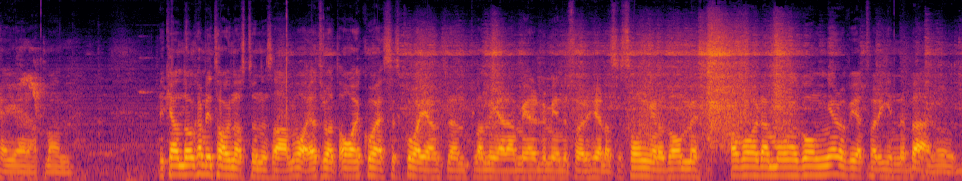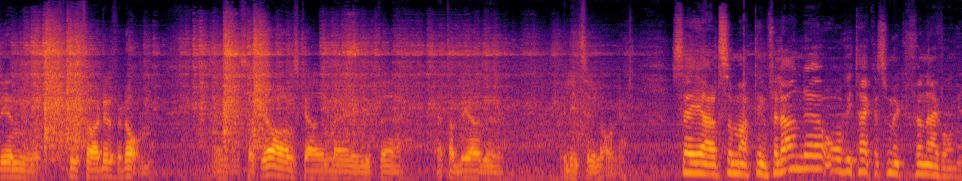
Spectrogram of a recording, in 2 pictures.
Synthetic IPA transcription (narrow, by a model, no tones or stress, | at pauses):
kʰaɾjæːɾat̪man | d̪̥ɛkʰand̪ɔmkʰanbliːt̪ʰɑːɡnavst̪ɵnənsalːvɑːɾjɑɡt̪ʰɾuːɾat̪ɑːɪkʰoːɛsɛskʰoːɛjɛnt̪lɪɡənpʰlaneːɾaɾmeːɾɛlːəɾmɪnd̪ɾəfœːɾəɦeːlasɛsɔŋːənɔd̪ɔmhaɾvɑːɾɪt̪̚d̪æɾmɔŋːaɡɔŋːəɾɔveːt̪vad̪ɛɪnːəbæːɾɔd̪ɛɛnst̪uːɾfœːɖeːlfœɖɔm | sɔat̪jɑːœnskaɾmɛjliːt̪əʔɛ̰t̪ableːɾad̪ə | ʔɛ̰liːt̪sɛlɑ̰ːɡə̰ | sɛjːəɾalt̪sɔmaʈːɪnfœɭand̪əɔvɪt̪ʰakːaʂɔmʏkːə̥fœɖɛndæːɾɡɔŋːən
